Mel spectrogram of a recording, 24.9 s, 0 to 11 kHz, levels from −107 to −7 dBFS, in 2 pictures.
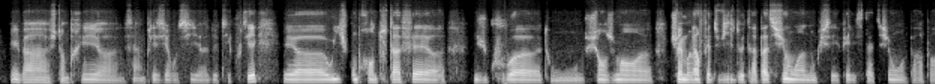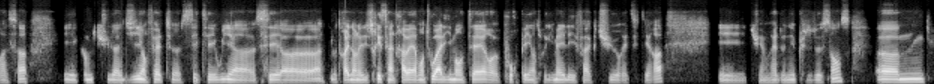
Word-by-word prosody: Et 100 - -1
bah 90 -1 -2
je - - -1
t'en 90 -3 -5
prie, 95 +2 -3
heu, 85 -2 -6
c'est - - -10
un - - -11
plaisir 90 -1 -6
aussi, 85 +2 -1
heu, 80 0 -12
de 90 - -14
t'écouter 115 +7 0 0.3
et 95 0 +1
heu, 95 0 +2
oui, 95 +2 +2
je - - +1
comprends 95 0 -3
tout 95 - 0
à 95 -1 +5
fait, 95 -2 +2
heu, 85 -2 -3 0.4
du - - -5
coup, 95 0 -1
heu, 90 -2 0
ton 80 0 -10
changement, 90 -1 -1
heu, - - -11 0.2
tu - - +5
aimerais 95 +1 +5
en - - +7
fait - - -2
vivre 95 +1 -2
de 90 0 -2
ta 90 -1 -4
passion 95 0 +5
hein. 90 - -2
Donc 85 -1 -6
c'est 85 - -1
félicitations 90 0 -5
par 85 +1 -16
rapport 85 0 -9
à 85 - -9
ça 110 +4 0 0.5
et 90 -2 -4
comme 95 0 -3
tu - - -2
l'as 90 -1 0
dit 100 +4 +2
en 100 - +5
fait, 95 +2 -1
heu, 90 - -3
c'était 95 +3 -3
oui, 100 +2 +2
heu, 85 -3 +1
c'est, 95 +4 +1
heu, 85 -4 +2
le 95 - -8
travail 90 +1 +6
dans 90 - +5
l'industrie 90 -1 +4
c'est - - +3
un - - +5
travail 90 0 +5
avant 90 0 +2
tout 105 +3 +4
alimentaire, 95 +1 +4
heu, 85 - -6
pour - - -6
payer 90 0 -2
entre 90 - -6
guillemets 90 +1 0
«les 90 -1 -4
factures» 90 +1 -3
et - - -10
cetera - - -2 0.7
et 80 -2 -5
tu - - -5
aimerais 85 +2 -5
donner 90 +1 -6
plus 85 - -8
de 90 0 -5
sens. 115 +8 0 0.4
Hem, 105 +1 +5
90 Hz, 200 wpm, -25 LUFS, 85-95 Hz, 0.7 s, en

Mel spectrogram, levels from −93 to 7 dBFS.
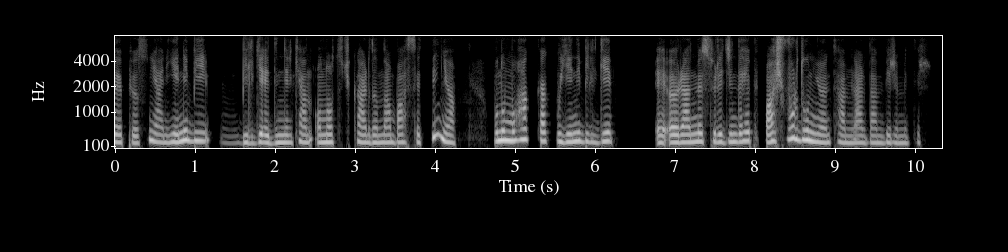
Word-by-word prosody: yapıyorsun? 200 +4 -3
Yani, 205 -2 -1
yeni 235 +4 +4
bir, 240 0 -1
ımm, 185 0 -24
bilgi 200 +1 0
edinirken 195 +2 -1
o 200 -1 0
notu 205 -1 0
çıkardığından 200 -1 -2
bahsettin 205 - -2
ya, 205 -4 +1 0.5
bunu 245 +2 +7
muhakkak 250 -1 +2
bu - - +2
yeni 215 +2 +2
bilgi, 220 +2 -1 0.6
eee, 190 -1 0
öğrenme 205 +2 +4
sürecinde 215 0 0
hep 240 -2 -4
başvurduğun 260 +4 +3
yöntemlerden 195 -2 -4
biri 195 -1 -5
midir? 185 +2 -11
205 Hz, 145 wpm, -22 LUFS, 195-230 Hz, 0.6 s, bunu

